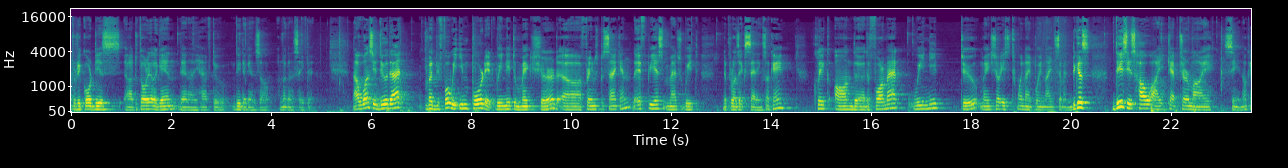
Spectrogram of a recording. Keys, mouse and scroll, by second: 5.4 shift+middle click, 5.7 middle click, 6.8 ctrl+middle click, 7.4 middle click, 8.2 shift+middle click, 12.1 click, 12.8-13.1 drag, 15.9 click, 16.6-20.8 drag, 22.1 shift+middle click, 22.4 ctrl+middle click.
